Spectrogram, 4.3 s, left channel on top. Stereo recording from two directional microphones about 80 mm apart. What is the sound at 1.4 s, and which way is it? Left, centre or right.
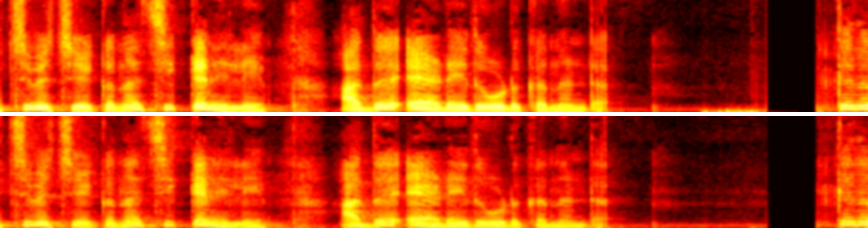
A woman's voice, left.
